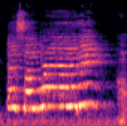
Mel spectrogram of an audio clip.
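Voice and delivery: very high, drawn-out little voice; slow, high put-on eager reply; pretend child's reply. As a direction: answer as the children in a squeaky-high voice. Answers in the children's voice.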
